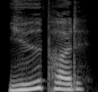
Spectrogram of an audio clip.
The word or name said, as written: JYDEPOTTES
